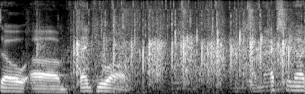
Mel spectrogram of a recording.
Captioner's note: applause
